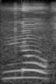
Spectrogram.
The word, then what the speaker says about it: know: KNOW, नो। बच्चों आप ये बोलोगे कि यहाँ पे के से स्टार्ट है तो इसको नो कैसे बोलेंगे, क्योंकि बच्चों जो के होता है वो हमेशा साइलेंट होता है, यहाँ पे नो के अंदर ही साइलेंट होएगा के, तो इसको हम बोलेंगे नो।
